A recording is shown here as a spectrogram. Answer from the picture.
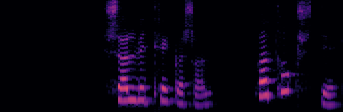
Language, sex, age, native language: Icelandic, female, 12, Icelandic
